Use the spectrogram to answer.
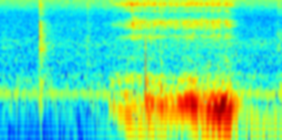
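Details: Snoring sound while awake: a single rattling, throaty snore on a drawn-in breath, with faint room noise.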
